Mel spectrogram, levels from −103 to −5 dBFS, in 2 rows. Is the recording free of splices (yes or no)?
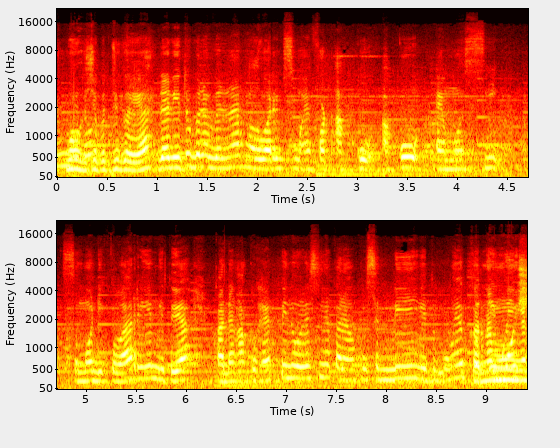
yes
